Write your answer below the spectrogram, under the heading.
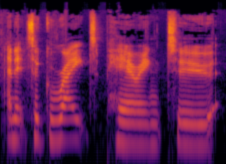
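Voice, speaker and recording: An upbeat female beer expert walks through her beers with easy knowledge. Her voice sits at a middle pitch, chatty and clear. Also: level tone, slow pace, a bit bright. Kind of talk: casual radio chat.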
